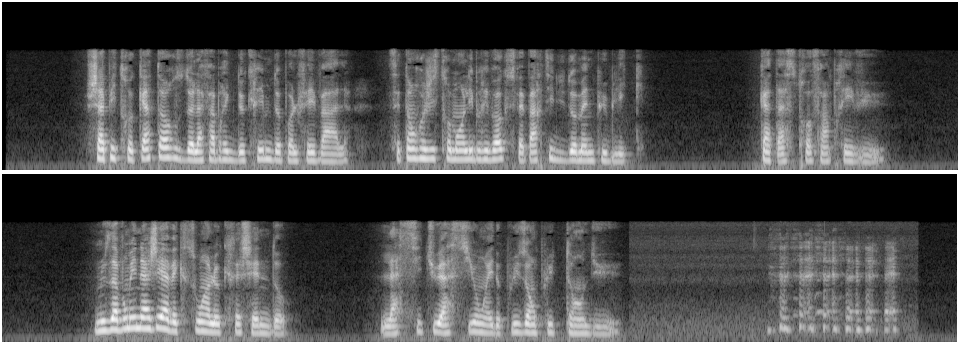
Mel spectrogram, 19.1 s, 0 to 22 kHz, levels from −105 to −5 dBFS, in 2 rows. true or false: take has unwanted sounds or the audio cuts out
true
